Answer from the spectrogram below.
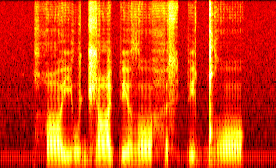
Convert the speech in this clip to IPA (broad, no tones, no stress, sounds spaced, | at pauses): qʰ ɔ j u d͡ʒ ɑ pʲ ɔ ð ɔ h ə s pʲ u ɡ͡ǃ ɔ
